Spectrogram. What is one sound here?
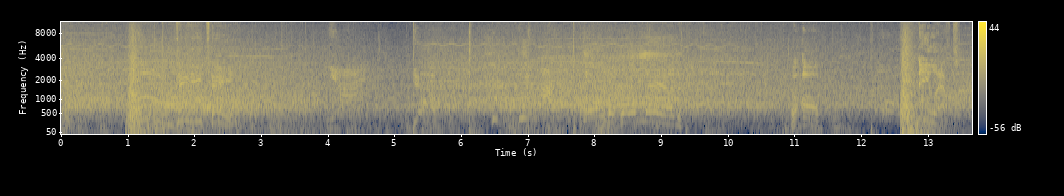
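Heavy bodies slam down onto a ring mat with loud thuds.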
